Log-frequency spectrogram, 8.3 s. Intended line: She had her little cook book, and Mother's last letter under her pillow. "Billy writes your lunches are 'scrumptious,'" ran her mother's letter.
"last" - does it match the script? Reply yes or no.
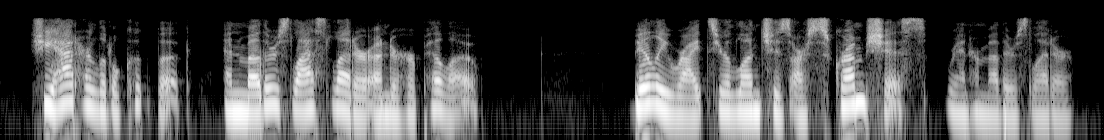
yes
